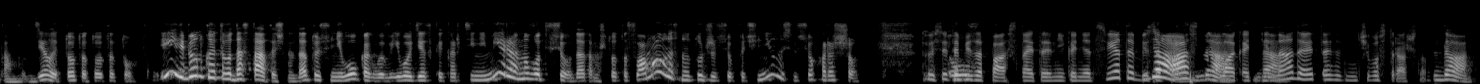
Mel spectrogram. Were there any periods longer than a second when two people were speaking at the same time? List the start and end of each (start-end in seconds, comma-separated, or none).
11.4-12.9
